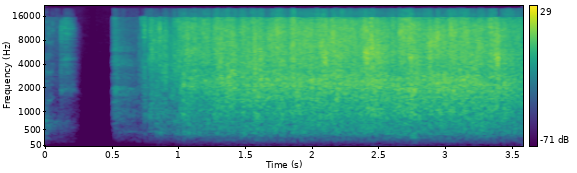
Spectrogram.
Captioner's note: audience applauding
